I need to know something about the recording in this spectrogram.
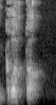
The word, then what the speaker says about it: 事: Koto, but in this case, goto.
